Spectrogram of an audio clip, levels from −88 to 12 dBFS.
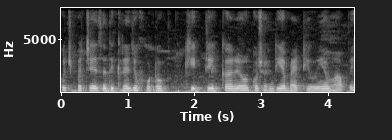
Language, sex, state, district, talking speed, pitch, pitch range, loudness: Hindi, female, Delhi, New Delhi, 245 wpm, 195 Hz, 185-200 Hz, -14 LUFS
